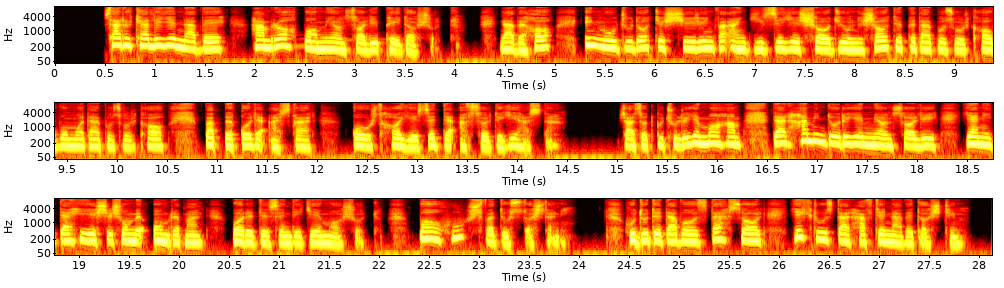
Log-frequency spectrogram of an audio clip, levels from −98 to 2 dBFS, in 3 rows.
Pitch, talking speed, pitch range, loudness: 165 Hz, 140 wpm, 145-185 Hz, -16 LUFS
